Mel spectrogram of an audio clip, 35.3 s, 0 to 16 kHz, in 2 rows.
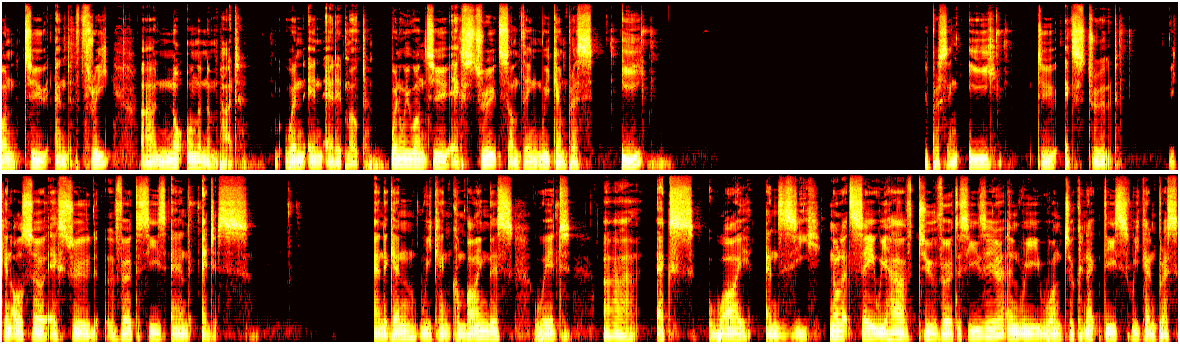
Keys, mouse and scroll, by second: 0.8 Tab, 8.5 shift+middle click, 9.4 e, 12.0 click, 12.7 e, 14.5 click, 14.7 e, 16.2 click, 16.6 e, 18.1 1, 18.7 click, 20.2 e, 24.3 click, 25.8 e, 30.5 click, 31.3 click, 32.2 shift+click.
